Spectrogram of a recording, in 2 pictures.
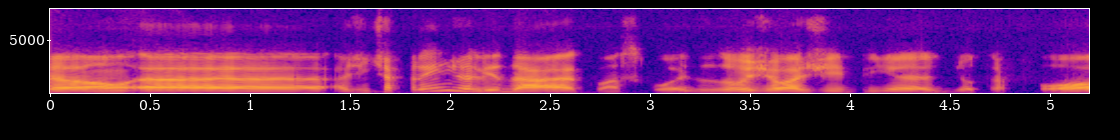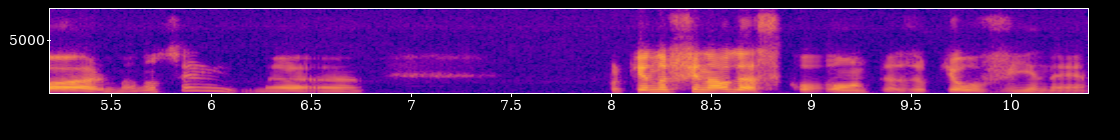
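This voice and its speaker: A man speaks at a medium pitch and a very slow pace. His intonation is lively, and his loudness swings widely. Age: 40s. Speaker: motorcycle YouTuber. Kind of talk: casual interview chat.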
